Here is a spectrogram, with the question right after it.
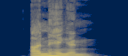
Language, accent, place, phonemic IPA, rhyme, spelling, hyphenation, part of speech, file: German, Germany, Berlin, /ˈanˌhɛŋən/, -ɛŋən, Anhängen, An‧hän‧gen, noun, De-Anhängen.ogg
- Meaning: 1. gerund of anhängen 2. dative plural of Anhang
